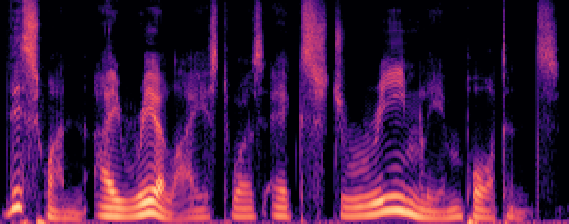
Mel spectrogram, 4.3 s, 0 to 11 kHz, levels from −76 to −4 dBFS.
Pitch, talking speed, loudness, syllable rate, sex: 125 Hz, 100 wpm, -19 LUFS, 3.7 syllables/s, male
